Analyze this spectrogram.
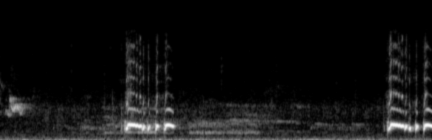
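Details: ['Female local zebra dove summoning the male, used as a lure for males that have gone silent: two phrases of quick cooing notes ending in a sustained tone, about three seconds apart, with soft extra bird sounds early on.']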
